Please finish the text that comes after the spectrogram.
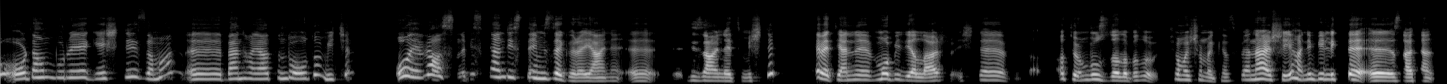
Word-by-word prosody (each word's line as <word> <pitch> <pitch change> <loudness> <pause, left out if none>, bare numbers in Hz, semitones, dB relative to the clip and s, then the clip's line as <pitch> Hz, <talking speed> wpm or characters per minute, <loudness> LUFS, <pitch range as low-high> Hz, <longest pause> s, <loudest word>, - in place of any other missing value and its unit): Oradan 475 -11 0
buraya 315 +1 -3
geçtiği 275 +7 -6
zaman, 270 +2 -5
eee, 245 0 -1
ben 260 +1 0
hayatında 265 +1 -3
olduğum 260 -3 -1
için 235 - -8 0.4
o 390 - +3
eve 330 +8 -1
aslında - - -4
biz - - -16
kendi 345 -2 -2
isteğimize 275 -5 +1
göre, 165 -4 -1
yani, 160 +1 -1
eee, 165 - -6 0.3
ı - - -35
dizayn 175 -2 +1
etmiştik. 160 - -4 0.4
Evet, - - +5
yani, 210 +1 +1
mobilyalar 185 -8 +2
işte, 200 +1 -5 0.2
a 340 - -21 0.3
atıyorum 220 -5 -3
buzdolabı, 185 -4 0
çamaşır 215 -3 -5
makinesi 165 0 -10
falan 215 0 -5
her 245 -2 +8
şeyi, 215 +2 0
hani, 245 -3 0
birlikte, 240 -1 +2 0.2
eee, 175 -1 +9
zaten 165 -1 +1
235 Hz, 155 wpm, -22 LUFS, 180-275 Hz, 0.4 s, eee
